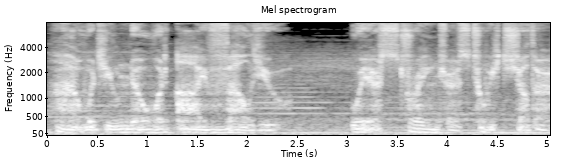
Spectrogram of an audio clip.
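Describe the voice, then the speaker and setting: A proud game ninja grandmaster with a very low voice. He speaks slowly in terse, haughty defiance. The voice sits a little off the mic, with music behind it. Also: big pitch swings, far from the mic, exaggerated voice. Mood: cold, defiant. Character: proud, stern male ninja clan grandmaster. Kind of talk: dramatic video game acting.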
